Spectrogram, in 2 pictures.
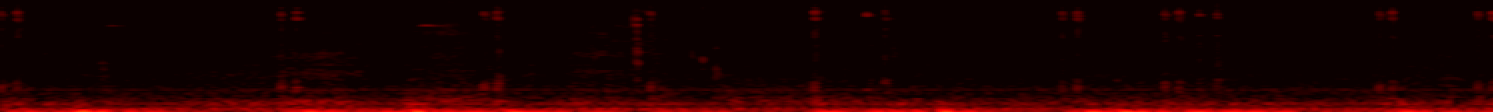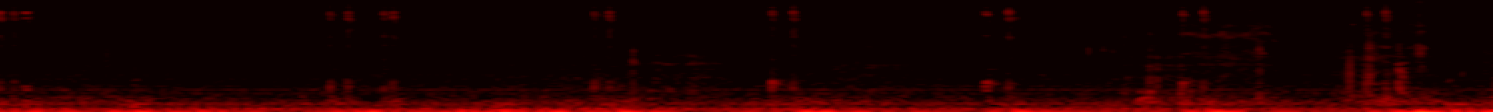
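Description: Near silence with faint, irregular clicks from a computer mouse and keyboard.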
